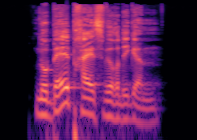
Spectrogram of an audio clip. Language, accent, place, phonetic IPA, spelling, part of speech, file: German, Germany, Berlin, [noˈbɛlpʁaɪ̯sˌvʏʁdɪɡəm], nobelpreiswürdigem, adjective, De-nobelpreiswürdigem.ogg
- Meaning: strong dative masculine/neuter singular of nobelpreiswürdig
